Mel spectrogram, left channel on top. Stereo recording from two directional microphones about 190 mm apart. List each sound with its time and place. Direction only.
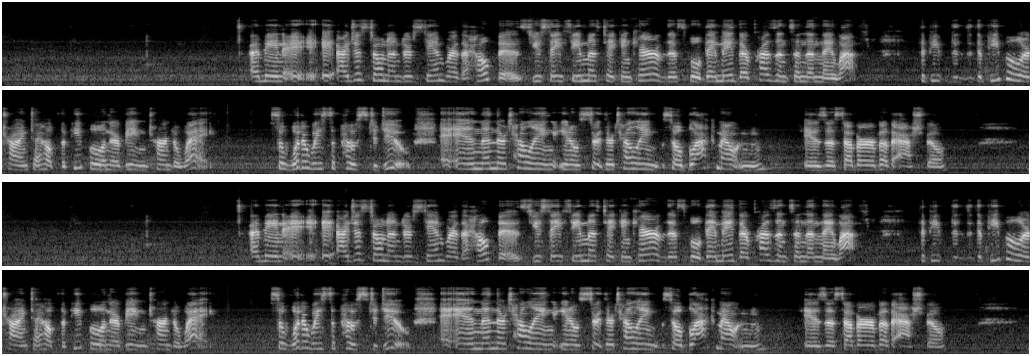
2.5 s a woman's voice: 30° right (ahead or behind)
